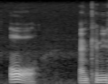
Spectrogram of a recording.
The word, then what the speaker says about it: Oail: It makes no sense how it's written. I'm gonna go OLE. It's OAIL. And it's pronounced Ole.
